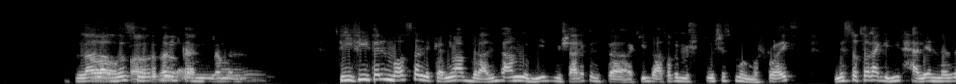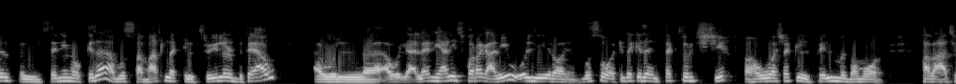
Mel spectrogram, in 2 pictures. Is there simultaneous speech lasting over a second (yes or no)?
yes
